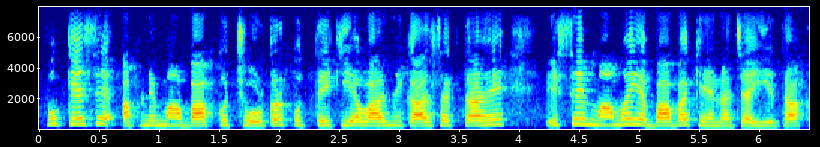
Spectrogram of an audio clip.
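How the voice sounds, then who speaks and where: Woman reading a romance novel out loud, steady, high voice, muffled lo-fi sound. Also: no echo. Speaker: narrator.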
